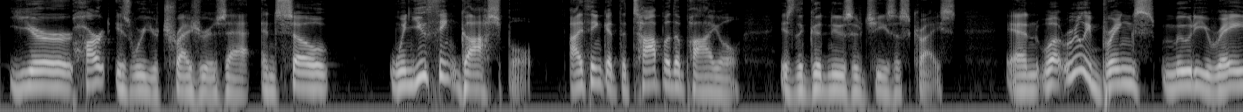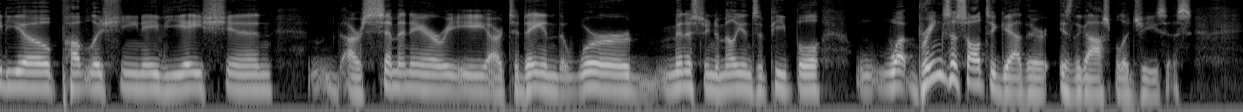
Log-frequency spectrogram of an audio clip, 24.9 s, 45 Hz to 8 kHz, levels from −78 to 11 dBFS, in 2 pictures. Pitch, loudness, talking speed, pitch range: 130 Hz, -20 LUFS, 140 wpm, 120-145 Hz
